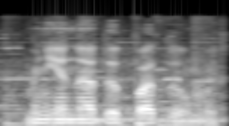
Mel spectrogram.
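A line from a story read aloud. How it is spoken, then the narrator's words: Muttered. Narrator (Russian): пробормотал он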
